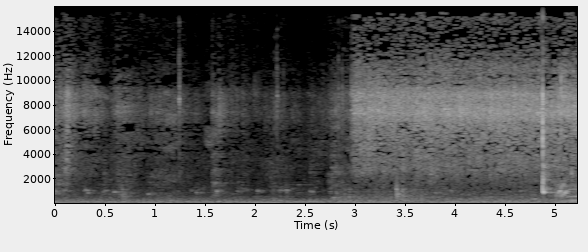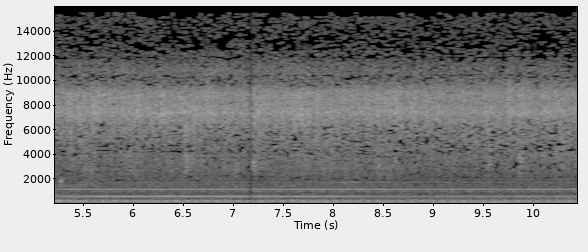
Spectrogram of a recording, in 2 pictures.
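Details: Hitachi CT P250F jet water pump, over 25 years in service, after replacing the air charger assy; runs automatically off the tap with no tank. A gush of water, then a steady, very smooth motor hum with no knocks or rattles: normal pump running.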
